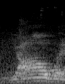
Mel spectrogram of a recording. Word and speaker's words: Yahweh: yo hey Bob hey in Hebrew Yahweh is how it's usually pronounced in english this is God's first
